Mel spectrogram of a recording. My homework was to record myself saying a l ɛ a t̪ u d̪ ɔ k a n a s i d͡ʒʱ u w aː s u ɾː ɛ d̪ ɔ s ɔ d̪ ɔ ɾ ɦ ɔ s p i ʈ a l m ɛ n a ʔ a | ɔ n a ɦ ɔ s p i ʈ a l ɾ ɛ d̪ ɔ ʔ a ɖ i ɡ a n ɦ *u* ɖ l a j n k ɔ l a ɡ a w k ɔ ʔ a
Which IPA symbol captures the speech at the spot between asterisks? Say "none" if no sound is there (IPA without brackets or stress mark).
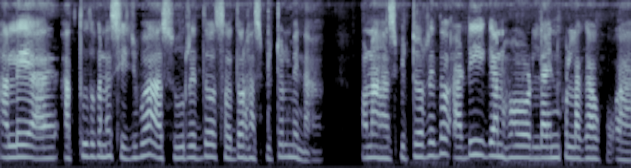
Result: ɔ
